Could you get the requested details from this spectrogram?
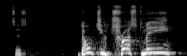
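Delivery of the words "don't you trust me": very high, shrill, drawn-out frustrated angry outburst. Parent retells a child's reply after being told she can't go: acting out an angry outburst. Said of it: "She got very angry with him".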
